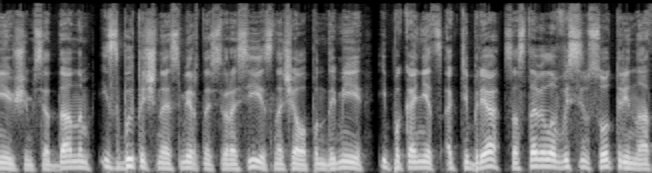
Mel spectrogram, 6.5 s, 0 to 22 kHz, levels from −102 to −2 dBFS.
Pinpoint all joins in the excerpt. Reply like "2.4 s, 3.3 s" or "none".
none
